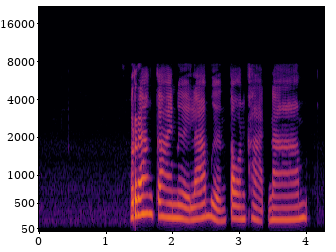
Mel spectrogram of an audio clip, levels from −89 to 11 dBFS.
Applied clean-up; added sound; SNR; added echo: none; none; none; none.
